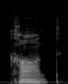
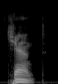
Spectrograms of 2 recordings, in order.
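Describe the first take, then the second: First: "can't" with a long British "ah" vowel; British pronunciation. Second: "Can't" with a flat American "a" as in cat; American pronunciation. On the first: Giving a good example of accent difference, British "can't". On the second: Comparing accents for listeners, American "Can't". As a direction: say "Can't" the American way, short front "æ" vowel. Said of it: "That was an American can right there". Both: Shown as a demonstration.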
